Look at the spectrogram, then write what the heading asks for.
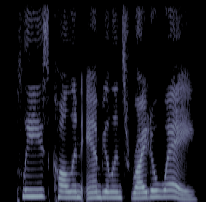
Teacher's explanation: Stress right away so the listener understands the urgency.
